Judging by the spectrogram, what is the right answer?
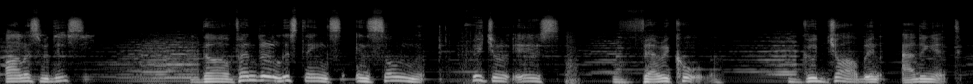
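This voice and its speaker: Man, voice changer pitch shift, slow rambling talk, clear game music underneath. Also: mellow. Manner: rambling, thinking aloud with restarts. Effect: voice changer shifting his voice. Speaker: game streamer. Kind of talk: casual gameplay commentary.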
